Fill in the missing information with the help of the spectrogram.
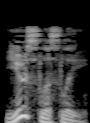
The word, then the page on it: uselessly: British English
